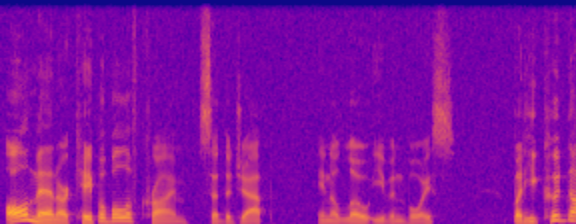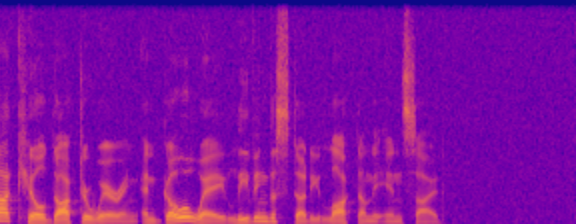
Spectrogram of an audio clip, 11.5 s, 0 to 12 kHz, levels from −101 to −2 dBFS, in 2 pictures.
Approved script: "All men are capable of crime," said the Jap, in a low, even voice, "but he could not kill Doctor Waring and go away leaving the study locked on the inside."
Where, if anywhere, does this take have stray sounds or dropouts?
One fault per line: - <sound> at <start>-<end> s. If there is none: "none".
none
